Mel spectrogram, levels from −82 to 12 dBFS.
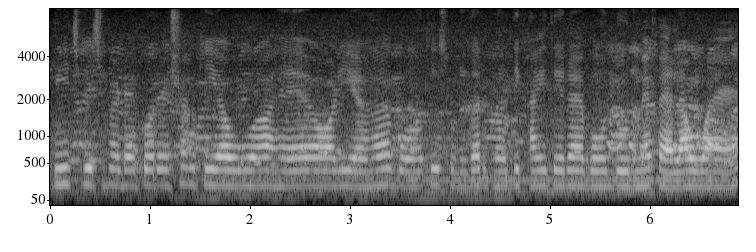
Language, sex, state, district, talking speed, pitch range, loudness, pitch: Hindi, female, Rajasthan, Bikaner, 200 wpm, 195-205 Hz, -18 LUFS, 200 Hz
